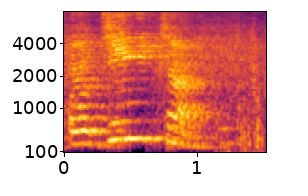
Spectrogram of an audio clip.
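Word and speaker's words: おじいちゃん: If you have two vowels, dapat longer and longer ang pag-pronounce. Hi, wakalimashita ka?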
